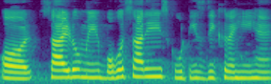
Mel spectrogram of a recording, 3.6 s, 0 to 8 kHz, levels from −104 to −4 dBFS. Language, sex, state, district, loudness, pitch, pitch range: Hindi, female, Punjab, Pathankot, -15 LUFS, 230 Hz, 225-260 Hz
